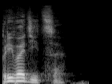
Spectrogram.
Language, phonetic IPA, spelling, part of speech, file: Russian, [prʲɪvɐˈdʲit͡sːə], приводиться, verb, Ru-приводиться.ogg
- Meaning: to happen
